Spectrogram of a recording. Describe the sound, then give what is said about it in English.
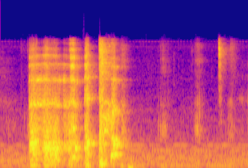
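A harsh burst of coughing as someone clears something lodged in the throat: a few rough, loud hacks in quick succession, followed by quieter throat sounds trailing off. “I think I dislodged something from my throat.”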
